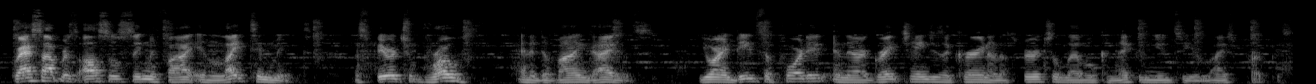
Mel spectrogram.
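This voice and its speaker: Over faint music in the background, a man talks at a moderate pace with big swings in loudness. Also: fairly low pitch for a man, ordinary pitch variation. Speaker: podcast host. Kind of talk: podcast reading from sources. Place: home room.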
